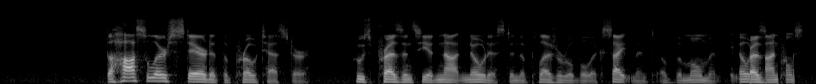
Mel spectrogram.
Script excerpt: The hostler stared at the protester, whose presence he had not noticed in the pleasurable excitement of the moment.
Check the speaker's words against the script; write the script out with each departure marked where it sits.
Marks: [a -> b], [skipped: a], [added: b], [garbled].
The hostler stared at the protester, whose presence he had not noticed in the pleasurable excitement of the moment. [garbled]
